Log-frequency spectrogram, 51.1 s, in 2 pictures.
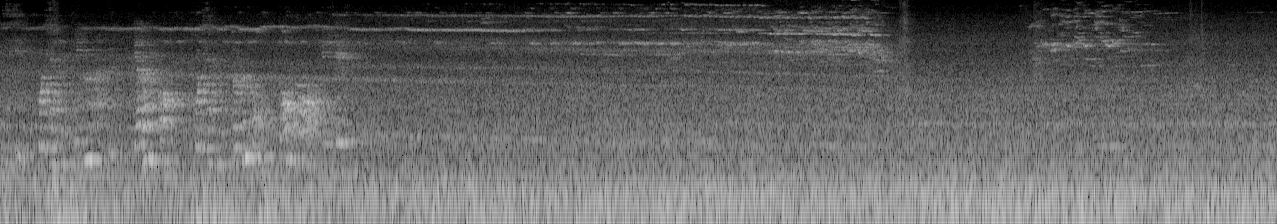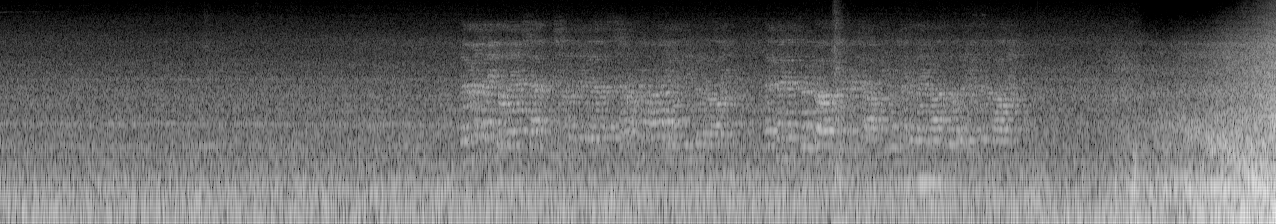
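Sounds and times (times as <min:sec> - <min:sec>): train rumbling: 0:00.0 - 0:51.0.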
